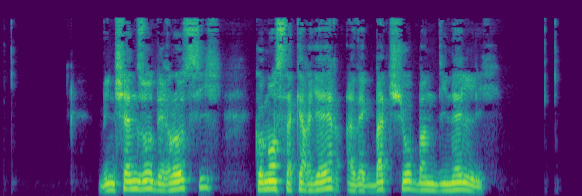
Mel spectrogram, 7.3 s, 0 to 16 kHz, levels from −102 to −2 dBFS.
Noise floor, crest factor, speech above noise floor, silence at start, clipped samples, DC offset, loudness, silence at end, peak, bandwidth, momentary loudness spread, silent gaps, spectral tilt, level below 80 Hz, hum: under -90 dBFS; 18 dB; over 72 dB; 1.25 s; under 0.1%; under 0.1%; -18 LUFS; 1.2 s; -2 dBFS; 11.5 kHz; 9 LU; none; -4.5 dB/octave; -64 dBFS; none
